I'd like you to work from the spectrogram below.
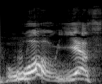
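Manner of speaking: loud, high "whoa"; mock surprise. Teacher reacting to the training topic, loud mock surprise. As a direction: act amazed at the big topic. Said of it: "reaction to topic".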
